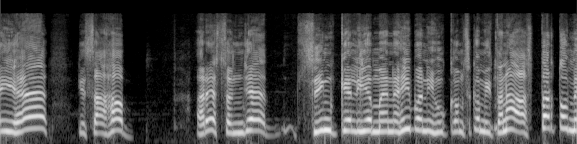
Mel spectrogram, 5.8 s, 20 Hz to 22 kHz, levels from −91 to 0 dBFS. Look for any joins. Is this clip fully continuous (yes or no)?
yes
